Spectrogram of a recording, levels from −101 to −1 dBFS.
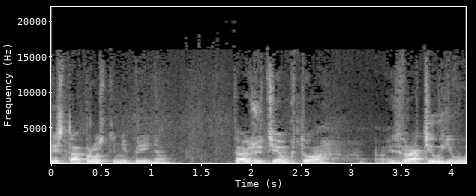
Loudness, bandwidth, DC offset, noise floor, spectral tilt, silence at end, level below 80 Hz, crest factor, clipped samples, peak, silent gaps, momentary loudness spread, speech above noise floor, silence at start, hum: -13 LUFS; 15.5 kHz; under 0.1%; -46 dBFS; -6 dB/octave; 0 s; -48 dBFS; 12 dB; under 0.1%; 0 dBFS; none; 13 LU; 33 dB; 0 s; none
